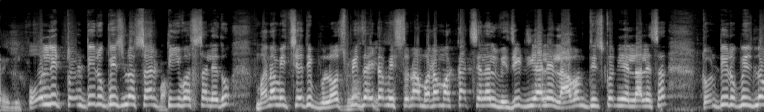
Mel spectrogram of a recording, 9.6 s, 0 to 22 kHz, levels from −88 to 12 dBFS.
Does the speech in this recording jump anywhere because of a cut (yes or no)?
no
